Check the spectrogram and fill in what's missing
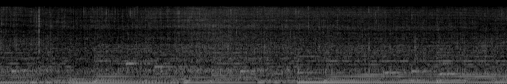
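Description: Paneer pieces fry in a hot pan for a dried red chilli paneer fry, giving a steady, dense, close sizzle that runs unbroken throughout with no talking.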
